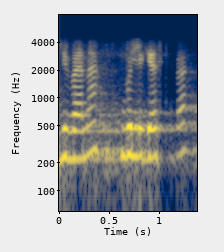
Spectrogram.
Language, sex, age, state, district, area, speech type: Odia, female, 18-30, Odisha, Khordha, rural, conversation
